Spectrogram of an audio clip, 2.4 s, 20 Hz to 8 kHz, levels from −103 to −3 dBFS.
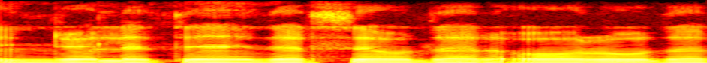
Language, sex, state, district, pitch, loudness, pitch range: Hindi, male, Chhattisgarh, Kabirdham, 120 Hz, -16 LUFS, 115-120 Hz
